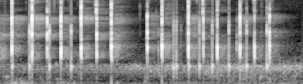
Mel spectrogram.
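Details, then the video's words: A curious male sperm whale near divers gives a coda, a rapid series of sharp, dry, evenly spaced clicks, normally used between sperm whales but here directed at a diver to ask for physical contact. "Ce que vous entendez là, ça s'appelle une coda. C'est une expression sonore caractéristique que les cachalots utilisent entre eux"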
